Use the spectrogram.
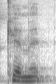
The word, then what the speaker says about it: Kemet: Ancient Egyptians referred to their homeland as Kemet, conventionally pronounced as Kemet.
